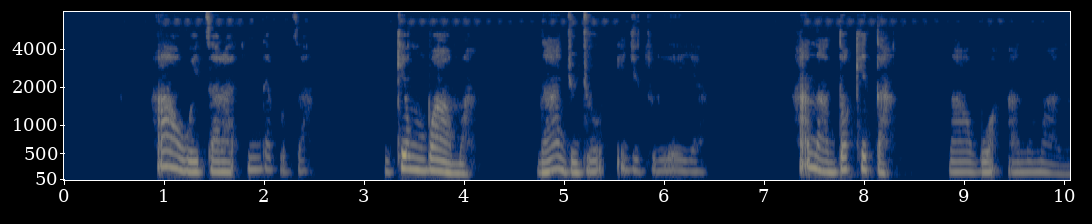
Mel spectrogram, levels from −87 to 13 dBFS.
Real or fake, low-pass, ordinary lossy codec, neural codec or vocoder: real; none; none; none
